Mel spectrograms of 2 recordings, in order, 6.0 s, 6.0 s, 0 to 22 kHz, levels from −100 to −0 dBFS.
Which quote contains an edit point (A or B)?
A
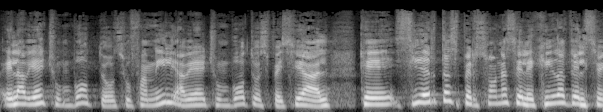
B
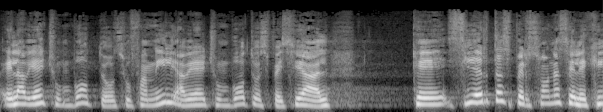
A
